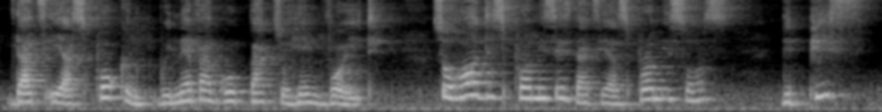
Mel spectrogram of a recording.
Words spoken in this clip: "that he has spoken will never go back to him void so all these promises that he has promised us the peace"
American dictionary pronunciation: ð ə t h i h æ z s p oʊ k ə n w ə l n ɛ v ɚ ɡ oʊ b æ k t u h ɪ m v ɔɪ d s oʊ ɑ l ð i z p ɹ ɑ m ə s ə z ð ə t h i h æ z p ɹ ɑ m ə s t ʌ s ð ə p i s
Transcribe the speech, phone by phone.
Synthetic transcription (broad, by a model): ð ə t h i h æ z s p oʊ k ə n w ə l n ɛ v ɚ ɡ oʊ b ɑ k t u h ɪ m v ɔɪ d s oʊ ɑ l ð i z p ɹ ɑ m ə s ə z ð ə t h i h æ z p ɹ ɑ m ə s ɔ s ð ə p i s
